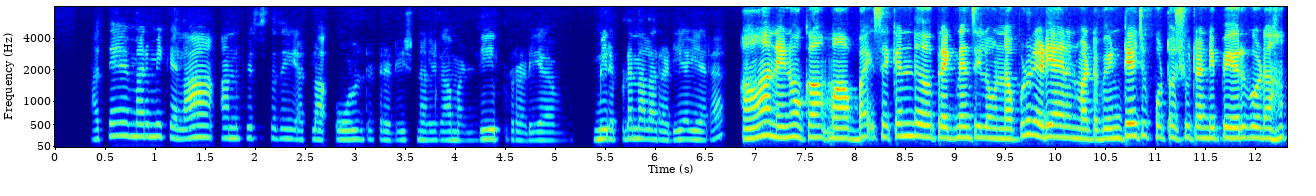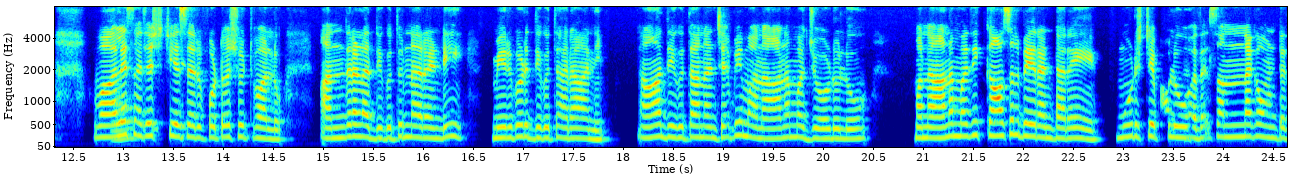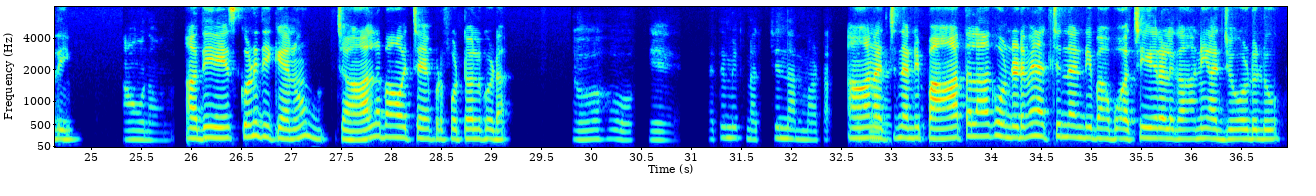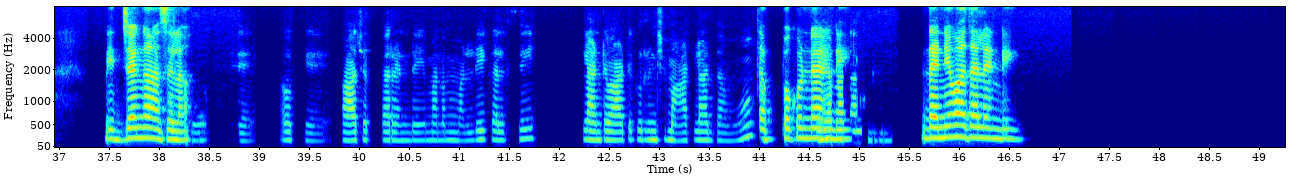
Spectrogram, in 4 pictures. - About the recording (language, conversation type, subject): Telugu, podcast, పాత దుస్తులు, వారసత్వ వస్త్రాలు మీకు ఏ అర్థాన్ని ఇస్తాయి?
- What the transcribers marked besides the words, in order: in English: "ఓల్డ్ ట్రెడిషనల్‌గా"; in English: "రెడీ"; in English: "రెడీ"; in English: "సెకండ్ ప్రెగ్నెన్సీలో"; in English: "రెడీ"; in English: "ఫోటో"; static; in English: "సజెస్ట్"; in English: "ఫోటో షూట్"; background speech; distorted speech; in English: "రెడీ"; other background noise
